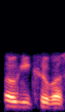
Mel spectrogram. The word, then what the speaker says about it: Ogikubo: It's actually pronounced Ogikubo Station.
